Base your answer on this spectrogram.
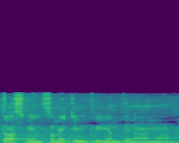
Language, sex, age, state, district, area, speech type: Sanskrit, male, 18-30, Odisha, Balangir, rural, spontaneous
